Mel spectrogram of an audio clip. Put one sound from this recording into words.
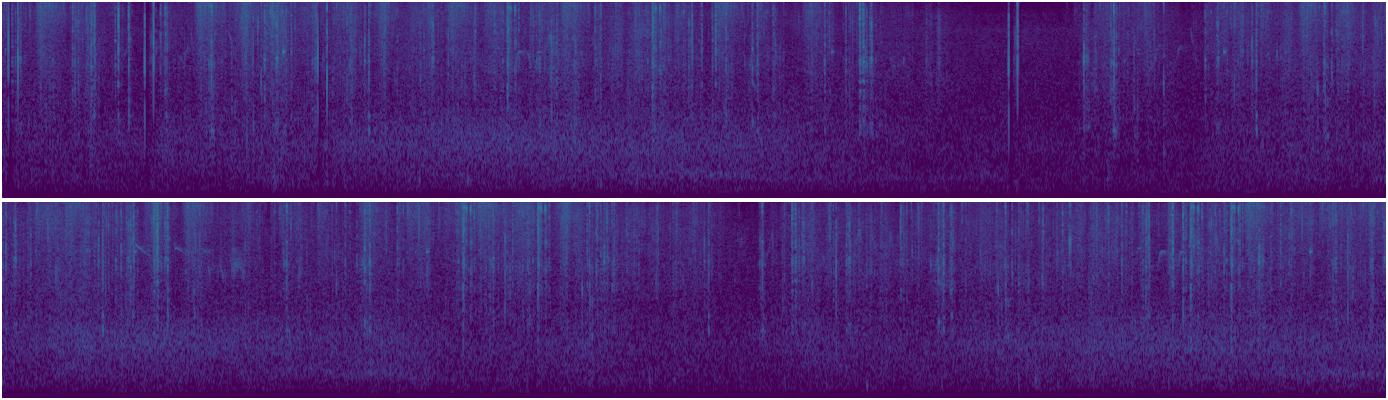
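Footsteps swish and rustle through tall grass.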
